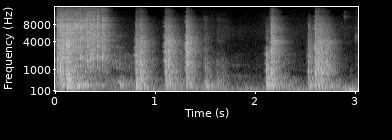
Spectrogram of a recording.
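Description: Bolts on a Shimano Deore bicycle crankset are tightened with a tool, giving a series of close, sharp scraping and ratcheting clicks in irregular bursts with brief pauses between them.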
